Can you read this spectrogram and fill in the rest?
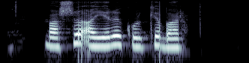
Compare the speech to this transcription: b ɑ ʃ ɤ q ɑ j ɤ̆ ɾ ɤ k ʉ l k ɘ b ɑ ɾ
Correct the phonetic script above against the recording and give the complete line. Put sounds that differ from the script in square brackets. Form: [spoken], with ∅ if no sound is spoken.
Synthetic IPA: b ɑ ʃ ɤ [ʔ] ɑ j ɤ̆ ɾ ɤ k ʉ [ɾ] k ɘ b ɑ ɾ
